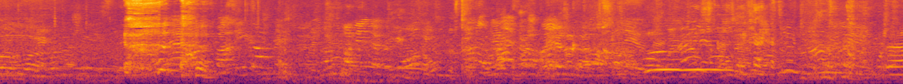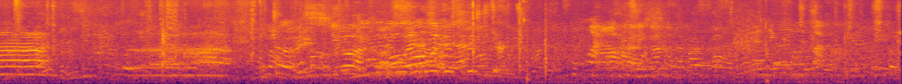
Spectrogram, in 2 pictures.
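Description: Men talk nearby in a crowd of spectators, outdoors.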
